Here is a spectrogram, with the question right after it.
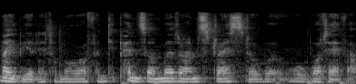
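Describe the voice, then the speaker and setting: The voice has an English accent and is somewhat breathy. It moves at a moderate pace. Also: woman. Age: 60s. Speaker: vlogger, weight loss surgery patient. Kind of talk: video diary. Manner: halting.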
